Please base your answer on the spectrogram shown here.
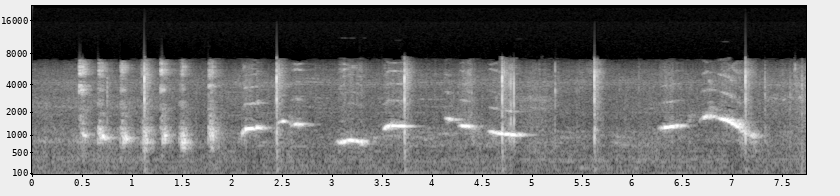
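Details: Pet African grey parrot, male, practising talking at home; a rapid series of clicks and short syllables, then a sequence of brief flat whistled notes at varied pitches and a final arched whistle.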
